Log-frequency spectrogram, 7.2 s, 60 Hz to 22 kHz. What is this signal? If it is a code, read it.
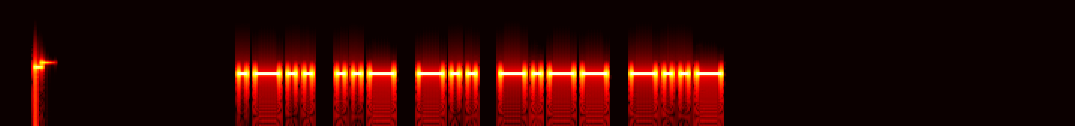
Morse code, heard as a keyed tone, about 22 wpm, 700 Hz. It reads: LUDYX
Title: Code Groups - 5 Letters - 22wpm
